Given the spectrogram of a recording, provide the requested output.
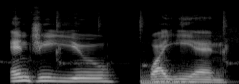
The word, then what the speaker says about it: Nguyen: Nguyen. That's how you, and it's pronounced when.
